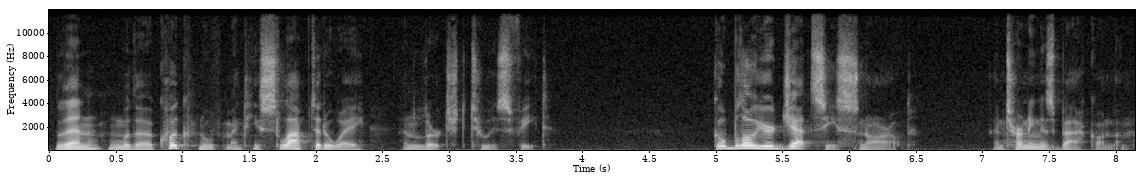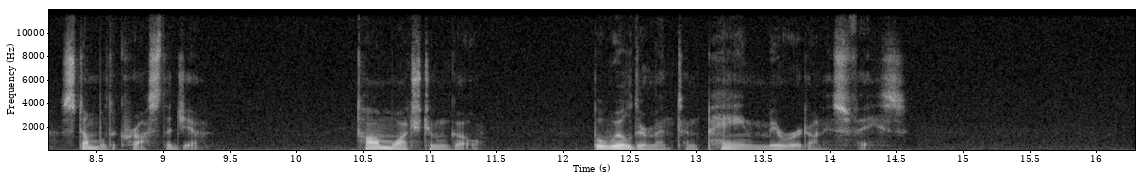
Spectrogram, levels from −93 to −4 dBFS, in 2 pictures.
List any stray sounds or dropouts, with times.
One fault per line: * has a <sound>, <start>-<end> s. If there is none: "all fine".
all fine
